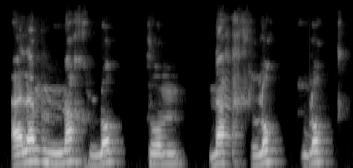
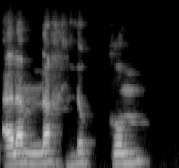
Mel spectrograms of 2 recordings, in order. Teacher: لكن حرف القاف لن يذهب كاملا، وإنما تبقى صفة الاستعلاء في القاف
